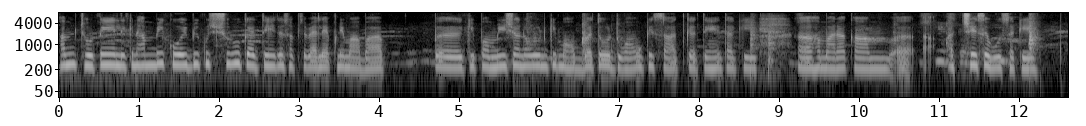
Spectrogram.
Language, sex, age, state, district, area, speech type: Urdu, female, 18-30, Uttar Pradesh, Rampur, urban, spontaneous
